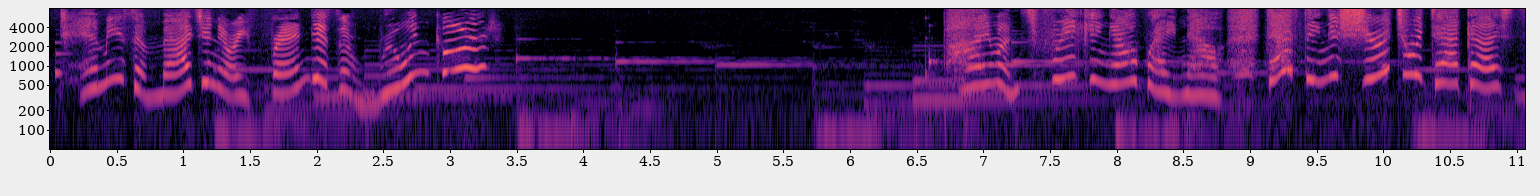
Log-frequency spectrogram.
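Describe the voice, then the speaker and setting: Game sidekick: tiny female fairy, very high squeaky voice, excitable and whiny, swooping delivery. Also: measured pace, hardly any pauses, exaggerated voice. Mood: alarmed. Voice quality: squeaky, childlike. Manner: speaks of herself in third person, dramatic. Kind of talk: English video game character acting. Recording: background game music under voice.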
